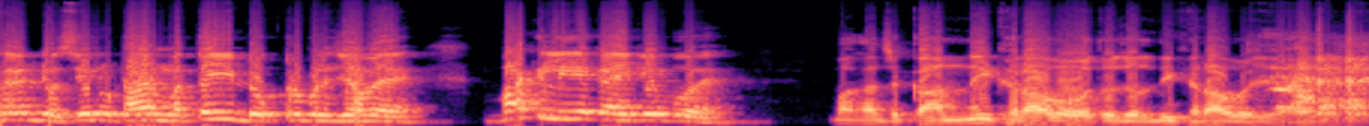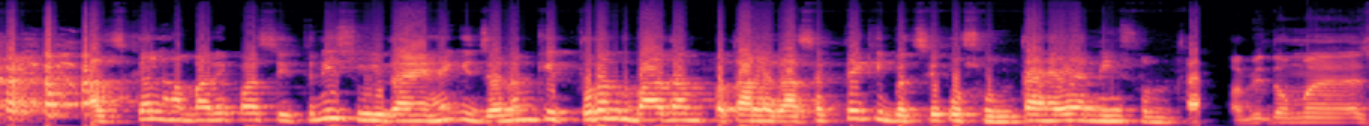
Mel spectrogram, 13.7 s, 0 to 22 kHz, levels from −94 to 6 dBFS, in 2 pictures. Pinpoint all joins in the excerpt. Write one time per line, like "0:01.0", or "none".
0:07.3
0:12.8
